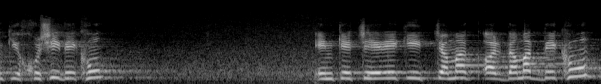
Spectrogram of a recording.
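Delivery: measured oratory with long pauses between phrases; formal public speech. Real, not acted. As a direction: address the hall phrase by phrase, letting each one land. Formal address to assembled audience. (ٹھہر ٹھہر کر رسمی عوامی خطاب)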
